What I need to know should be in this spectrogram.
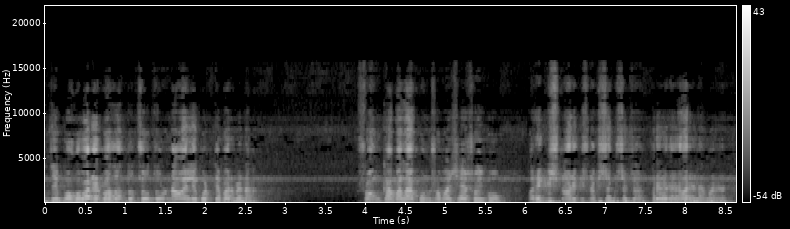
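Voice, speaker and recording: High-voiced man giving a devotional sermon. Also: darkish tone, rough recording. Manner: conversational, chants mantra lines mid-talk. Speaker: Vaishnava preacher.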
